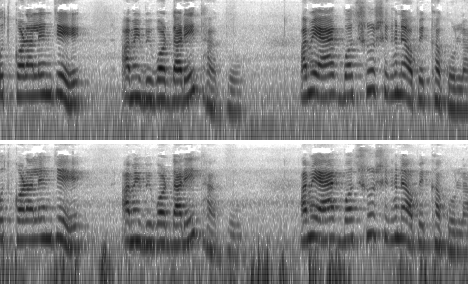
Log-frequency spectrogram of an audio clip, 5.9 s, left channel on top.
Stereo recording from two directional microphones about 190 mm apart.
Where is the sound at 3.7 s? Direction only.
45° left (ahead or behind).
